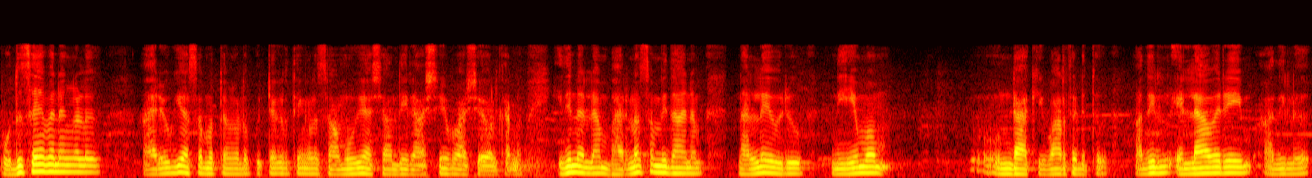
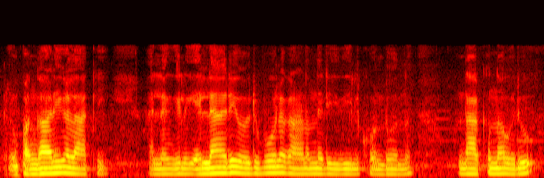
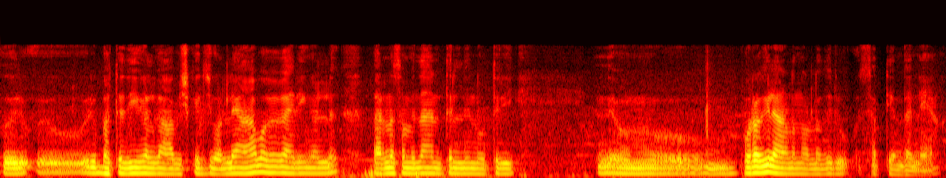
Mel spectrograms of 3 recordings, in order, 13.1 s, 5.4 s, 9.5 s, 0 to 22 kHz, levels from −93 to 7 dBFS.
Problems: none marked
